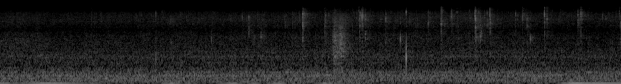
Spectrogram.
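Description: Hot oil sizzling as egg-batter-coated chiles rellenos fry in a pan, with scattered sharp crackles and pops that come more often from about three seconds in.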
